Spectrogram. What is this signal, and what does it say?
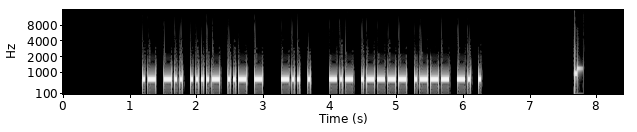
Morse code, heard as a keyed tone, about 30 wpm, 700 Hz. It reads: AD4UT DE K1JNE
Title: USA Callsign DE Callsign - 5 Characters - 30wpm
